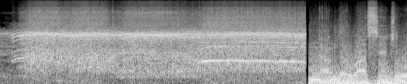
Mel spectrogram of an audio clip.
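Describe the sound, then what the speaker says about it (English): A packed Lakers basketball arena crowd chanting Taco Tuesday, a roaring wall of massed yelling and cheering that cuts briefly, then returns with rhythmic shouted chant. "He's got the whole crowd yelling Taco Tuesday"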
